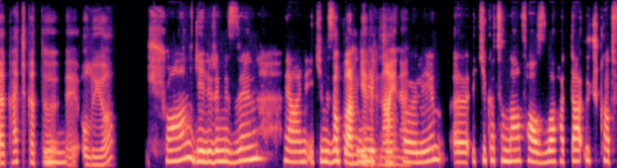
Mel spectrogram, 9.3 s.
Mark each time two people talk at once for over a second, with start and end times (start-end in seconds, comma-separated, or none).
5.0-6.2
